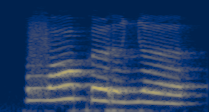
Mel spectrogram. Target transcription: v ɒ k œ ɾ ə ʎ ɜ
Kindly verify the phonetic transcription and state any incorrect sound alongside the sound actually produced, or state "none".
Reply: none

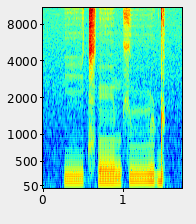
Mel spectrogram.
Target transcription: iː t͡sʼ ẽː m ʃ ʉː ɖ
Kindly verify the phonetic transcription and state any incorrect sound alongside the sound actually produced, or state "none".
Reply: none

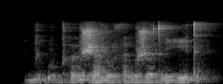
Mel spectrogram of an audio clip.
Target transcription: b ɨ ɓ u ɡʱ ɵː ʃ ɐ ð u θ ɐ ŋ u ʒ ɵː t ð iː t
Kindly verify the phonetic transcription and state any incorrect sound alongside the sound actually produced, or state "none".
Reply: none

